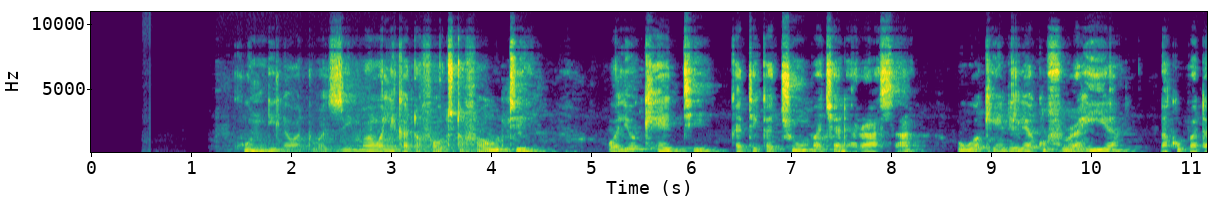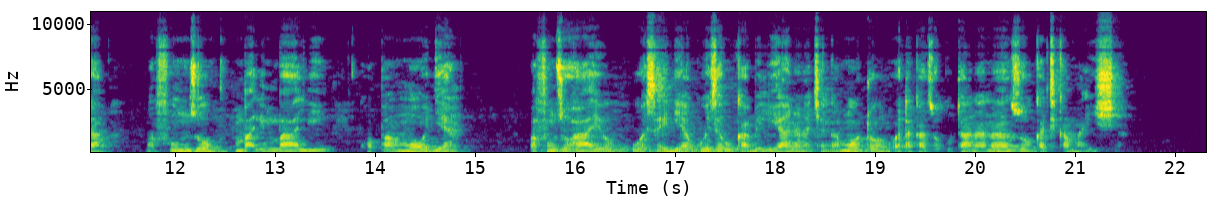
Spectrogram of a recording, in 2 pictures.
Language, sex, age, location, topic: Swahili, male, 25-35, Dar es Salaam, education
